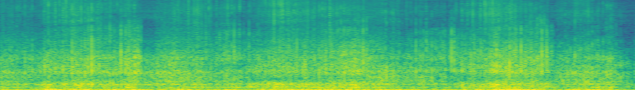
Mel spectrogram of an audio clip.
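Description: Long pink nails scratch and stroke the black foam windscreen on a desktop microphone. The result is a steady, muffled low rumble with soft brushing swells and faint scratchy texture, and no voices.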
